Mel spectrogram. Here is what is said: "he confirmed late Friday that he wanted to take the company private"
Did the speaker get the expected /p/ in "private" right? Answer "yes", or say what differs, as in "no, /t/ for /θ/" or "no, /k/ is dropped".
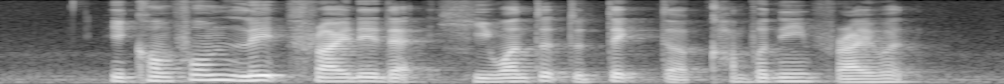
no, /f/ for /p/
